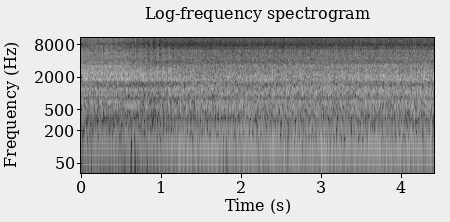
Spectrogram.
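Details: 2009 Toyota Sienna FWD idling after a transmission drain and fill. A steady buzzing whine holds constant over a smooth idle, source unknown. The owner wonders about the transmission pump, torque converter or bearings and thinks the flex plate is okay.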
